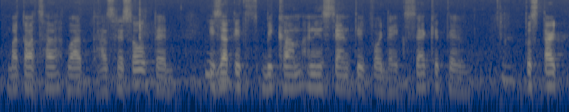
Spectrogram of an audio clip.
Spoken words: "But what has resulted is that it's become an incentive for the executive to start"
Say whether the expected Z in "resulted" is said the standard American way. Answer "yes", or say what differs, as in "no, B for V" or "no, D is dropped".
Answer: no, S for Z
